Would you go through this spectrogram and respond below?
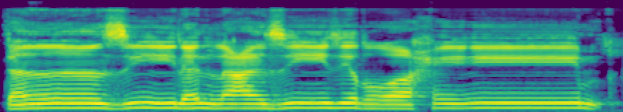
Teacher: را کو موٹا کرنا چاہیے، ہا کو گہرائی سے ادا کرنا چاہیے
